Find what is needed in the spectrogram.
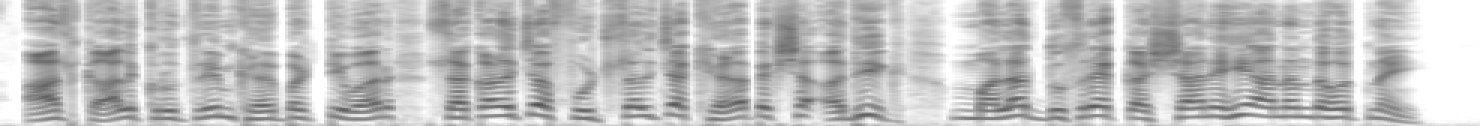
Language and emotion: Marathi, happy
